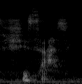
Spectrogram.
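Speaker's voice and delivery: tiny unvoiced Cockney whisper; hushed, under the breath; barely audible. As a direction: whisper it almost to yourself. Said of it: "You wanna speak up a bit?".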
